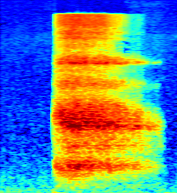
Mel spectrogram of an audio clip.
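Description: A single long, close breath drawn slowly and steadily during a calm guided meditation, alone against near silence and fading out gently at the end.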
